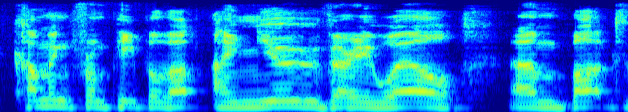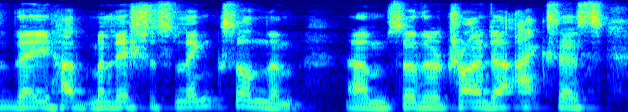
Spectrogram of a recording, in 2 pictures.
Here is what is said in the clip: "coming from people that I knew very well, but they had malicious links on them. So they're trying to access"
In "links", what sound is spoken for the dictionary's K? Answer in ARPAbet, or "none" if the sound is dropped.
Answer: K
